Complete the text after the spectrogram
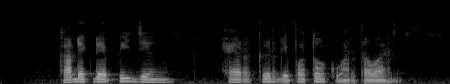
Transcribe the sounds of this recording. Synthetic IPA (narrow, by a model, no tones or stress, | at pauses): kadɛk̚dɛpid͡ʒɨŋ | hɛrkɨrdipɔt̪ɔkuwart̪awan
